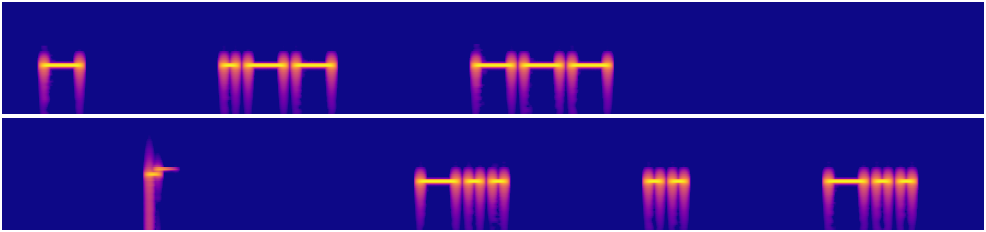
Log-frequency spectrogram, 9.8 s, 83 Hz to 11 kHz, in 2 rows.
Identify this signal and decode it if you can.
Morse code, heard as a keyed tone, about 20 wpm, spaced as for 9 wpm, 700 Hz. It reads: TWO DID
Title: 4x Character Spacing - Top 300 Words - 20wpm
